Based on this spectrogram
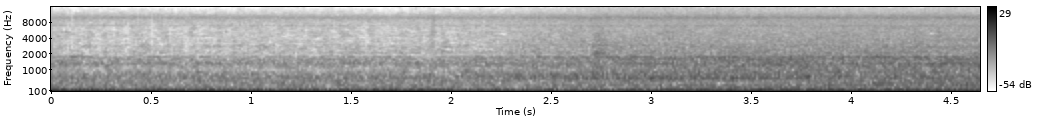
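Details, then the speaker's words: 2003 Corvette C5 after a new water pump and belt, warming toward operating temperature. Steady, even low idle rumble with no chirp or squeak from the belt; no leaks seen, accessory drive sounds healthy. "belt still not squeaking that's cool I'm not seeing any leaks so"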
